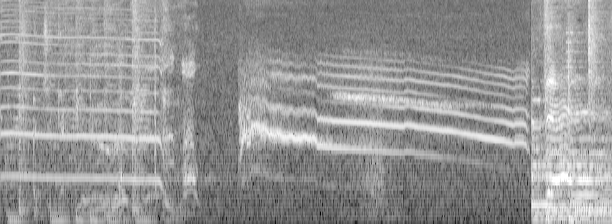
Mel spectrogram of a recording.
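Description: A voice holds two long notes, each sinking slightly in pitch, the second starting with an upward swoop. About five seconds in, loud band music comes in suddenly.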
